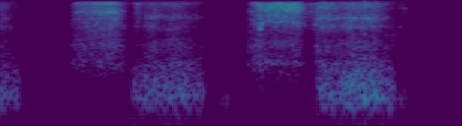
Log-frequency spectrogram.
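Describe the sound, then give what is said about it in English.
Two slow, deep breaths drawn in and pushed out, each a rushing, airy swell with brief pauses between, and no talking. “Breathing is a good thing.”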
